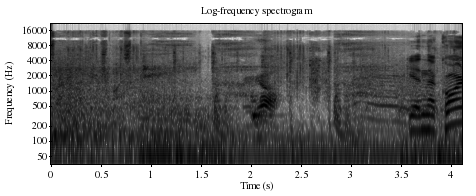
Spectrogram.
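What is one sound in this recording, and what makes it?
A pitchfork stabs into flesh with wet, squelching thuds.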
